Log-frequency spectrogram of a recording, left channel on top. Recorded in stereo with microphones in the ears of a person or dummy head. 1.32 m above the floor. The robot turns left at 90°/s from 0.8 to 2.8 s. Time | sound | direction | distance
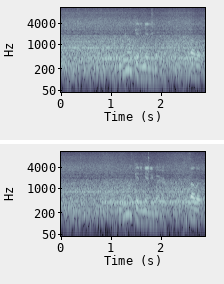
1.1 | a man speaking | 25° left | 1.6 m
